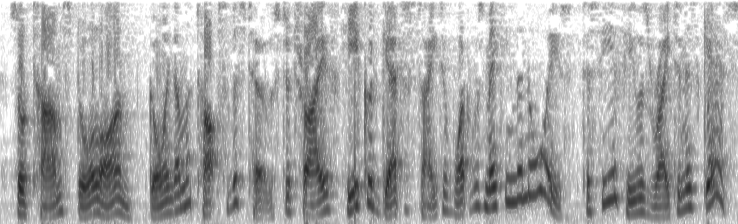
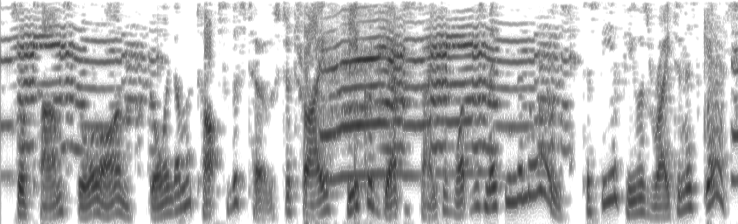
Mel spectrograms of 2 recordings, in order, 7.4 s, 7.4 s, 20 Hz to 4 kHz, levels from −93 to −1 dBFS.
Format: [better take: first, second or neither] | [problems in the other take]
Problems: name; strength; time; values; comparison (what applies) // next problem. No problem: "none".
first | noise reduction (classical method Wiener filter)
